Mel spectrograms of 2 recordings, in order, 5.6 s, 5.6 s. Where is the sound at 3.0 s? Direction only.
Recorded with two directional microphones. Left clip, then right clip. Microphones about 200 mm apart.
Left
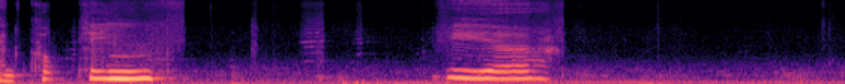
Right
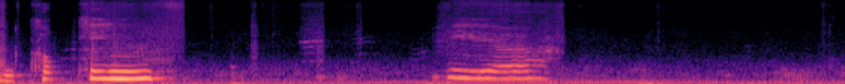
70° left (ahead or behind).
